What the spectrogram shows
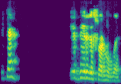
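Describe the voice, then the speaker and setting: A woman's voice: medium pitch, animated, moderate pace, muffled recording. A woman teaching a grammar lesson, asking her students questions and answering them herself, checking that they follow.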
